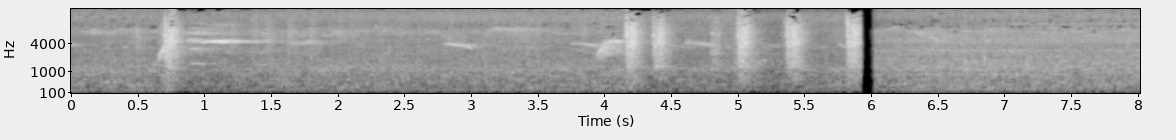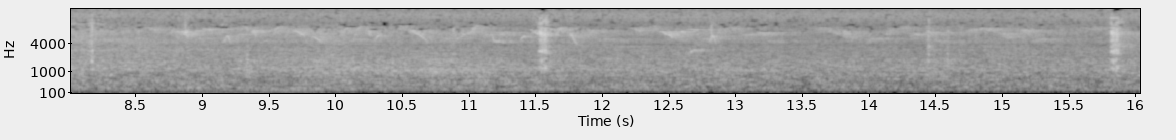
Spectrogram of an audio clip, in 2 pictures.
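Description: Small birds calling with thin, high, quick chirps, with several sharp clicks in the first few seconds. After a brief cut about six seconds in, a busier chatter of short falling chirps carries on over a steady outdoor background.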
